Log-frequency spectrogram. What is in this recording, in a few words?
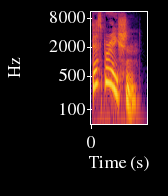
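"desperation", British English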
